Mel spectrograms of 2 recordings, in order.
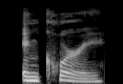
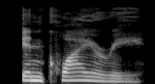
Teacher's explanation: In US, stress in. In UK, stress qui.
